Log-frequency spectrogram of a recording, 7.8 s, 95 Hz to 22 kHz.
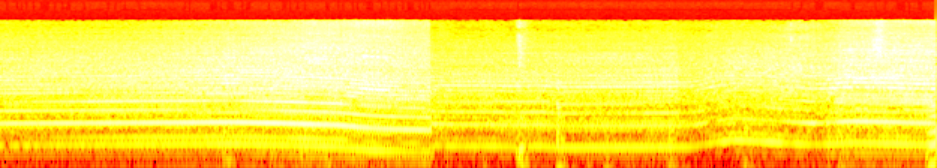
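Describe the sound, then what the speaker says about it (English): Ford Escort RS 1600 race cars lapping Cadwell Park circuit in a league feature race, a loud, continuous engine drone with rising and falling revs as the cars accelerate and shift, sustained throughout. "this final feature race of the season for the Ford Escort RS 1600s"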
